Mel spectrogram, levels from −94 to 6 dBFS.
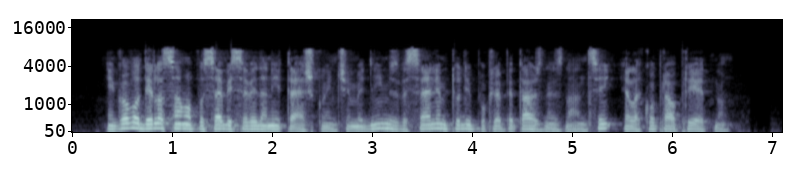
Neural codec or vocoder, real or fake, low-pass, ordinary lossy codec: codec, 16 kHz, 8 kbps, FunCodec, trained on LibriTTS, 25 frames a second; fake; 7.2 kHz; AAC, 32 kbps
